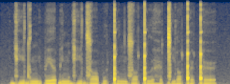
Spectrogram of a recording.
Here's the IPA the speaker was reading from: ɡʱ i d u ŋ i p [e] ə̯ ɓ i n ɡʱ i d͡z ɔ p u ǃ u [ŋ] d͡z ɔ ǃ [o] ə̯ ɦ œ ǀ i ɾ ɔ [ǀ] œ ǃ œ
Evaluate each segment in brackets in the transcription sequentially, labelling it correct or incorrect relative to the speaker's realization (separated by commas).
correct, correct, incorrect, incorrect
